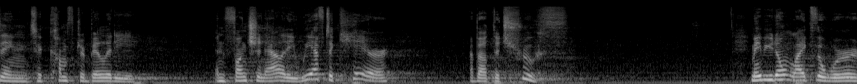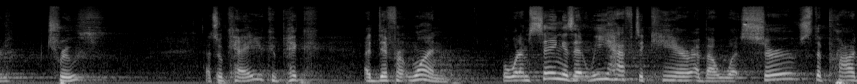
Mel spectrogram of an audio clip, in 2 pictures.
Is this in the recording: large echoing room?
yes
